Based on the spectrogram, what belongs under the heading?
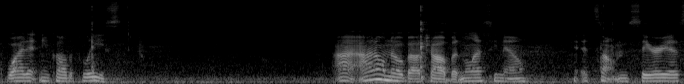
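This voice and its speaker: A woman tells a casual, unhurried story while eating, pausing to chew and sometimes talking with her mouth full, with emphatic retelling. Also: low-pitched, vocal fry, noisy background. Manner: unhurried, conversational, emphatic retelling with quoted exchanges. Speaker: mukbang vlogger.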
